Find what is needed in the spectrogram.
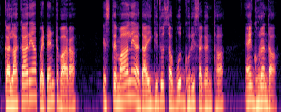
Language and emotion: Sindhi, neutral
